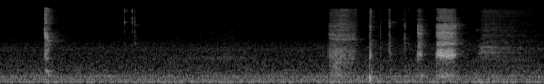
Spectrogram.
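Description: Handling noise from working a computer: a sharp click about half a second in, then a few quick clicks and short hissing rustles about three to four and a half seconds in, the last the loudest, over a steady low hum.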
